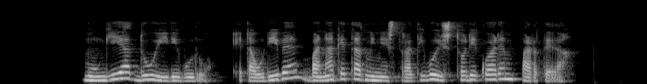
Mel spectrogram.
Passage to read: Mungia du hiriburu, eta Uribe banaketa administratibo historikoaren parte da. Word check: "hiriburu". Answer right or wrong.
right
